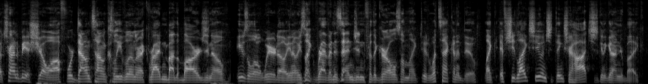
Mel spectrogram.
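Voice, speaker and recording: A man streaming live, telling blunt, profane stories in a casual, animated way. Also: lowish voice, quick pace. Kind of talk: casual storytelling while gaming.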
